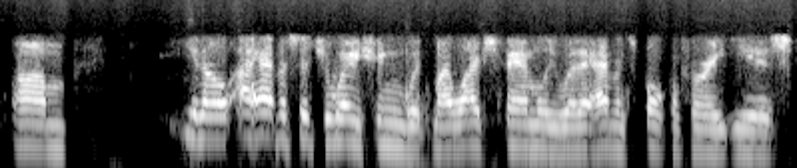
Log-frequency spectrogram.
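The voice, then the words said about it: Long Island accent. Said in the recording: “Love that Long Island accent ... everybody thinks I talk funny”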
